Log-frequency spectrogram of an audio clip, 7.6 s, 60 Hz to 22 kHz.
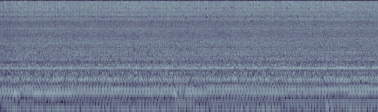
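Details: Makita BHX2500 24.5cc 4-stroke leaf blower, brought in as a non-runner, quickly diagnosed and cover refitted; warm, started without choke: steady even drone with constant low pitch, no misses or knocks, running smoothly and healthy.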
